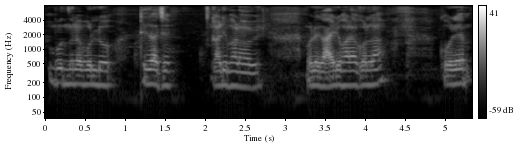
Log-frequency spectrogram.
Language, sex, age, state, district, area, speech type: Bengali, male, 18-30, West Bengal, Hooghly, urban, spontaneous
